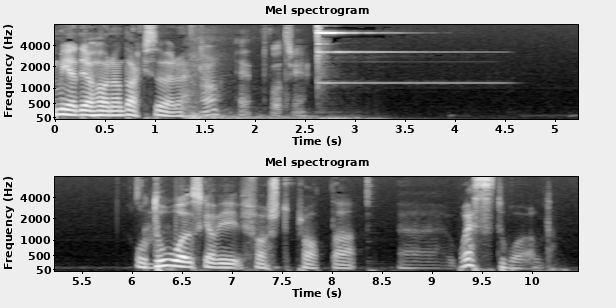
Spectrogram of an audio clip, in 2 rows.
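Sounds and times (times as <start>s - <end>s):
speech: 0.0s - 2.6s, 6.0s - 10.2s
bright metallic chime opening a media segment: 2.6s - 4.6s.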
